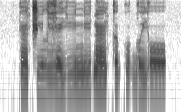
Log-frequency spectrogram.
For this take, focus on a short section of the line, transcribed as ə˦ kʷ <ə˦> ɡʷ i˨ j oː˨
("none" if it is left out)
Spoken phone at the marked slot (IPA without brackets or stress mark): ə˦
